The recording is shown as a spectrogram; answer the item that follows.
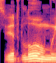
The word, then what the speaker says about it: Свердлов: Ездил Голощекин в Москву, принято решение было именно в столице с Свердловым и Лениным. Кстати, Олесе скажу, что давно выяснили, что ударение Свердлов.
